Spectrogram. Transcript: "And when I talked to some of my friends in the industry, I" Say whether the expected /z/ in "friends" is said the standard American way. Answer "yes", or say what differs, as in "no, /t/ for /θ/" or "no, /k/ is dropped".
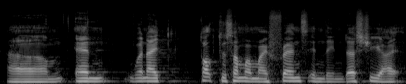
no, /s/ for /z/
